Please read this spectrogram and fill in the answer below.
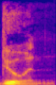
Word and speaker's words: Doohan: He pronounces it doing. Doing. Yeah. It's like, he says, what are you doing?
